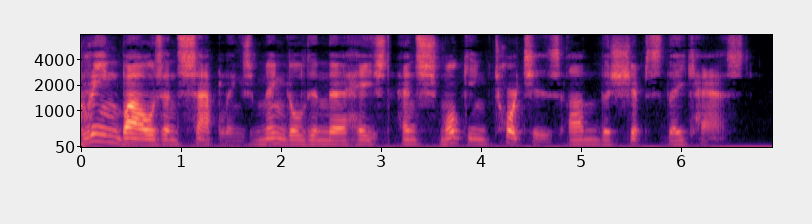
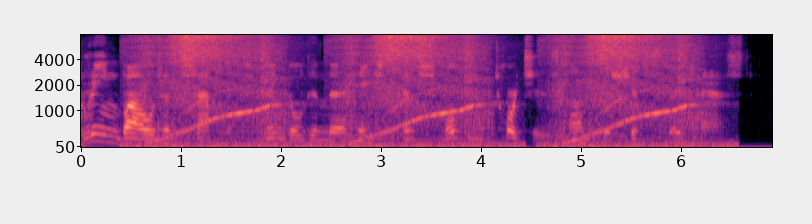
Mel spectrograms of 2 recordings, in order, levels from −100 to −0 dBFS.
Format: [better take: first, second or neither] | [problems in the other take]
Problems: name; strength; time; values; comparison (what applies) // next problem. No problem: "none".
first | background sound (Fireworks); 3 dB above the speech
